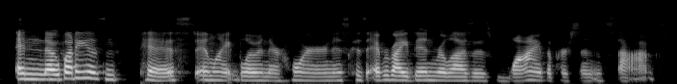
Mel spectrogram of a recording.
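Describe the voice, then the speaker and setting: With an American accent, a woman speaks with ordinary pitch variation and big swings in loudness. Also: medium pitch for a woman, moderate pace. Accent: Southern, stronger and more country at home. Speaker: podcast co-host. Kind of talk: casual chat.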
